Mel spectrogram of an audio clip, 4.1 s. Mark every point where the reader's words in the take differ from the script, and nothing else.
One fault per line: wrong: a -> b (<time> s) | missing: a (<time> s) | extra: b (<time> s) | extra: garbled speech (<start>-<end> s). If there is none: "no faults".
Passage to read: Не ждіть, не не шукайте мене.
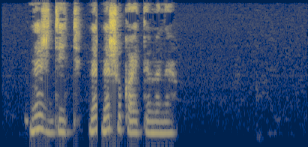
no faults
